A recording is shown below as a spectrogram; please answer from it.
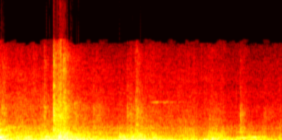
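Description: Fists and a kick banging on a painted metal door, a loud bang about half a second in followed by lighter knocks.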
